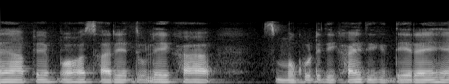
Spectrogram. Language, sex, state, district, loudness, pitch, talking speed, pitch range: Hindi, male, Jharkhand, Deoghar, -19 LUFS, 105 Hz, 175 wpm, 105-110 Hz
